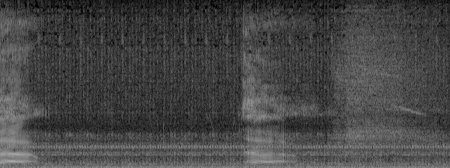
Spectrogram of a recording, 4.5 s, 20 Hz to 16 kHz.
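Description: A Case IH Magnum twin-turbo 886-horsepower tractor in Farming Simulator 22 runs with a steady, loud engine drone, while someone talks over it.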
